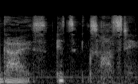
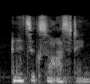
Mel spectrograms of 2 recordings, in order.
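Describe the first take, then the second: First: It's exhausting in a breathy whisper. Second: Said in the usual way. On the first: Real, not acted. Aside to viewers, drained.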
